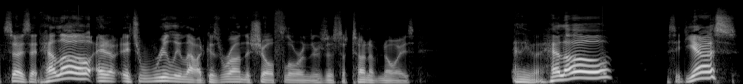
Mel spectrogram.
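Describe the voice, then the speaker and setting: A man's voice: medium pitch, huge pitch swings, normal speed, dry recording, clean studio sound. A man co-hosting a podcast in casual chat, telling jokey stories and acting out both sides of conversations. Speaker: podcast co-host.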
